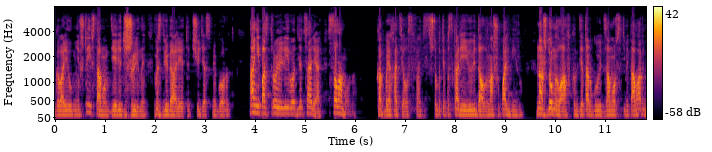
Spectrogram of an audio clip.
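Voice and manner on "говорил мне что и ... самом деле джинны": usual speaking voice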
